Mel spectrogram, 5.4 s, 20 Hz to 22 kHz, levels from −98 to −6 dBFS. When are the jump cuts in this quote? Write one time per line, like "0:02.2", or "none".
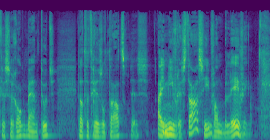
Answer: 0:01.5
0:02.6
0:03.5
0:04.2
